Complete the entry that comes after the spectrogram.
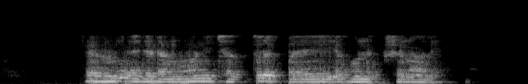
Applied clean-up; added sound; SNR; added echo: neural separator model SepFormer DNS4.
